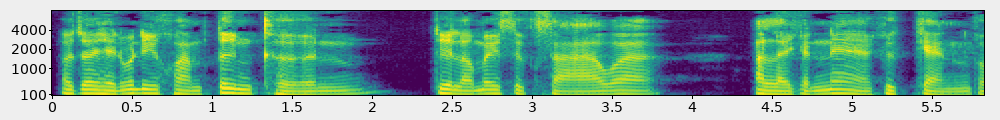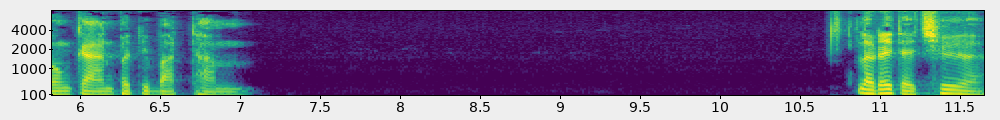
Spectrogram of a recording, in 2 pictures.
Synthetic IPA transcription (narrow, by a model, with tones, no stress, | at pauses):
ɾa˧wt͡ɕa˨˩ʔhe˩˦nwaː˥˩miː˧kʰwaː˧mt̪ɯ˥˩ŋkʰɤː˩˦n | t̪ʰiː˥˩ɾa˧wma˥˩jsɯ˨˩k̚saː˩˦waː˥˩ | ʔa˧ɾa˧jka˧nːɛː˥˩kʰɯː˧kɛ˨˩nkʰɔː˩˦ŋkaː˧npa˧t̪i˨˩ba˨˩t̪ʰːa˧m | ɾa˧wdaː˥˩jt̪ɛː˨˩t͡ɕʰɯ˥˩ɐ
